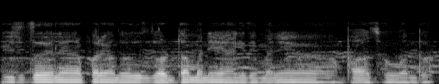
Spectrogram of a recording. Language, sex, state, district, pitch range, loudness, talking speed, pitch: Kannada, male, Karnataka, Koppal, 100-105 Hz, -17 LUFS, 80 wpm, 105 Hz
